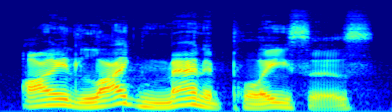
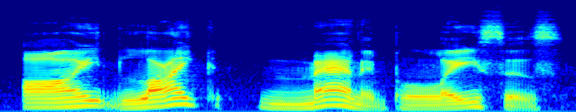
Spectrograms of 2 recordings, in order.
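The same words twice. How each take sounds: First: The sentence is read at a normal pace. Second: The sentence is read at a slow pace.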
